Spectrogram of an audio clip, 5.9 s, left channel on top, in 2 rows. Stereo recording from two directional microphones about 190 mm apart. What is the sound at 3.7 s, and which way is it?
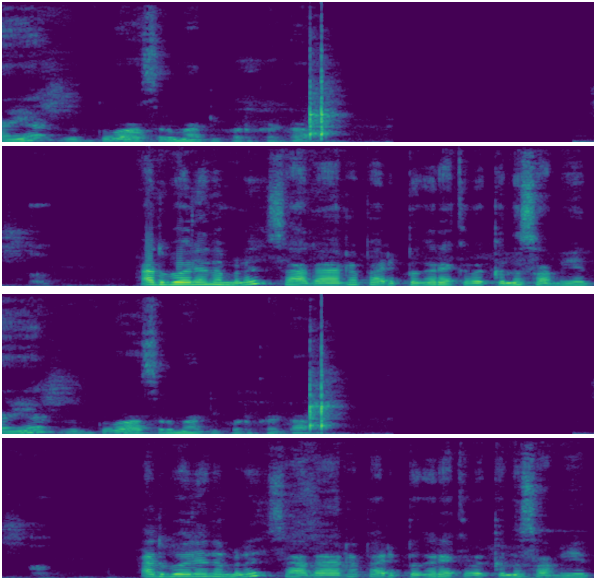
A woman's voice, 10° left (ahead or behind).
